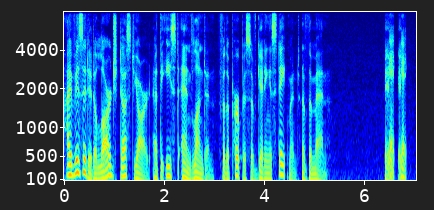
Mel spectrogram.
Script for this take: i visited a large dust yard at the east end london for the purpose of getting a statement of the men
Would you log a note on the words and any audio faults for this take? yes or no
yes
